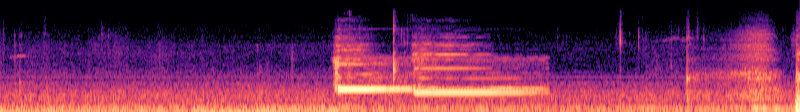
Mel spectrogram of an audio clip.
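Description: Electronic two-note ding-dong chime, a short higher note then a longer lower one, sounding once a little under two seconds in, over the low rumble of a car cabin on the move.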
